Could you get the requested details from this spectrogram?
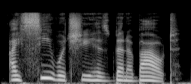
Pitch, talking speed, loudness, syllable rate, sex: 195 Hz, 220 wpm, -16 LUFS, 4.8 syllables/s, female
